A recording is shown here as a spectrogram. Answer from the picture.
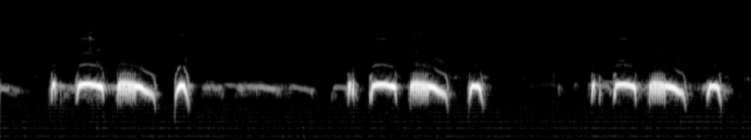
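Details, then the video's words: Spotted dove used as a decoy, cooing to call in wild doves: three phrases, each a quick pickup note followed by rounded, arching coos ending in a short clipped note, repeated about every two and a half seconds. "Tiếng Chim Cu Mồi thúc Và Gáy Gọi Bổi"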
